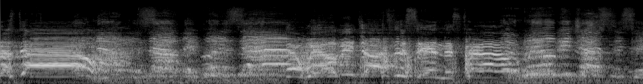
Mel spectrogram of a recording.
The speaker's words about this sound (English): a community organizer in Atlanta, leading the crowd in song outside the Georgia World Congress Center, where the annual American Public Health Association meeting is taking place this week.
